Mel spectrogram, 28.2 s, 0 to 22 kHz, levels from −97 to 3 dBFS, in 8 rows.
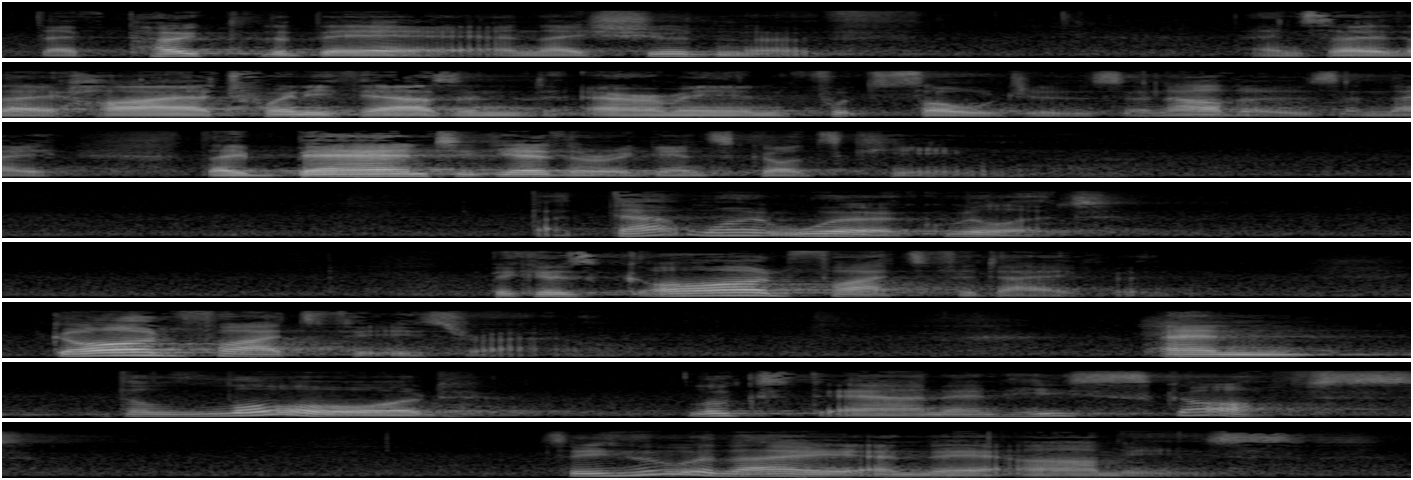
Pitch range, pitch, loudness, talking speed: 100-140 Hz, 110 Hz, -41 LUFS, 120 wpm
